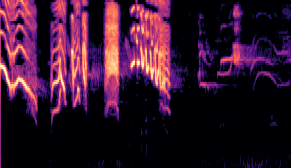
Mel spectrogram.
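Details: Decoy female Oriental magpie-robin calling a male: a descending whistled slur, then quick scratchy notes and a rapid stuttering trill, fading into soft distant whistles.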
